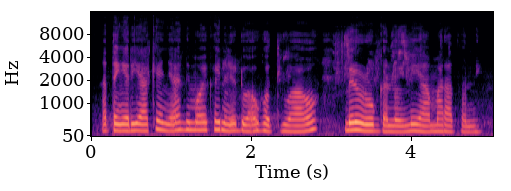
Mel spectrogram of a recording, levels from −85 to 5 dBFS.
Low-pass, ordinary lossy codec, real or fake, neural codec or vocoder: 14.4 kHz; none; fake; vocoder, 44.1 kHz, 128 mel bands, Pupu-Vocoder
